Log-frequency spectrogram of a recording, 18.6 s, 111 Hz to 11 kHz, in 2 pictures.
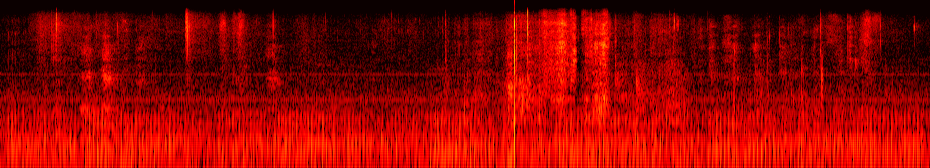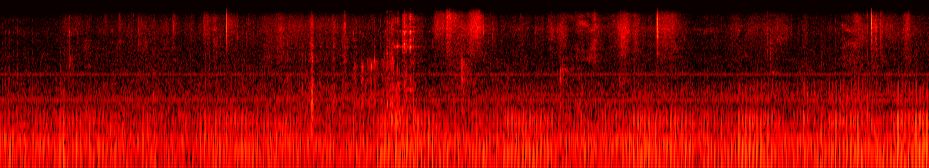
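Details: Domestic cats purring in the morning, one 13 years old and one 8 months old, with another cat resting on a lap: a continuous low rumble under rustling, with a sharp click partway through.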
